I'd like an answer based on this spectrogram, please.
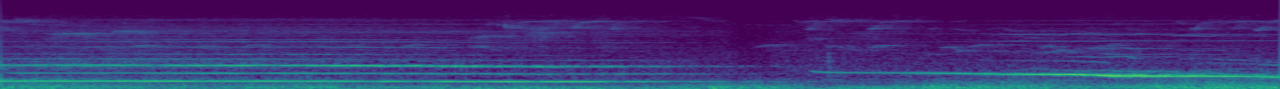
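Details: Dog howling: a long, steady, slightly falling tone with rich overtones that holds for about three seconds, fades, then returns after a short break as a higher, slowly sliding note. A low rumbling background runs throughout.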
